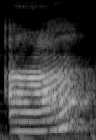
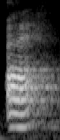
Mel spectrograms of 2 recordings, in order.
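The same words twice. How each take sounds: First: The vowel is held long. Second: The vowel is cut short. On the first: "A can be pronounced long" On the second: "Or short"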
